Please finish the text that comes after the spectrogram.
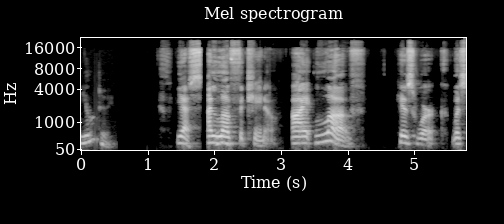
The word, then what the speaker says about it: Ficino: about um I'm not quite sure if I'm pronouncing this right but the priest and Scholar F the word facino a chat called facino who was a priest in the oh ficino ficino yes yes marcelio fucino yes and he did exactly what you're doing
